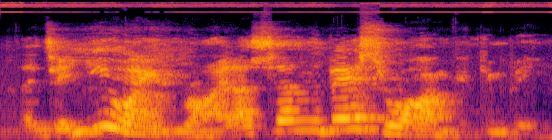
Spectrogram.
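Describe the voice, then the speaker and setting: A woman with a North Carolina accent, noticeable background noise behind her. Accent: Southern US (North Carolina). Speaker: comedian. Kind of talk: stand-up. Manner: fast.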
